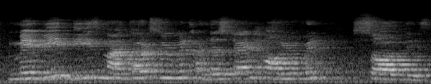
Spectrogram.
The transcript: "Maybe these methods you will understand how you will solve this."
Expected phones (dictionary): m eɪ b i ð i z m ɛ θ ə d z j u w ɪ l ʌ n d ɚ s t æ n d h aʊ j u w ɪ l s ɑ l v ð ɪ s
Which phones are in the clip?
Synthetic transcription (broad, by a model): m eɪ b i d i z m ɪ t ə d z j u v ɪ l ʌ n d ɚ s t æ n d h aʊ j u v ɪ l s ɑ v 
